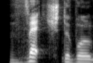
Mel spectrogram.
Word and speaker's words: vegetable: Vegetable grower. Vegetable grower. So, vegetable. Vegetable. Vegetable. Only three syllables.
